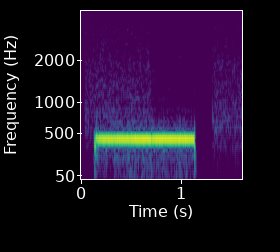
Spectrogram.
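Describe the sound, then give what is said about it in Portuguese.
Telephone tone after a dropped call: a single steady mid-pitched beep lasting about one second, followed by faint line hiss. “Acho que caiu a ligação, né? Caiu. Nossa, ficou mudo.”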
